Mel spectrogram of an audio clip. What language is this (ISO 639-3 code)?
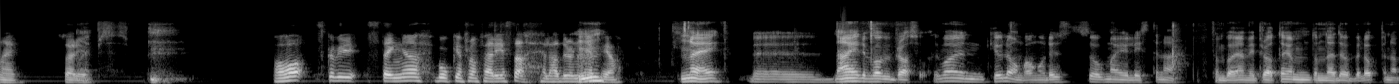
swe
